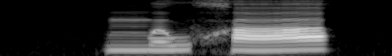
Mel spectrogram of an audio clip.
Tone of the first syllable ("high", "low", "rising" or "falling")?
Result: rising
